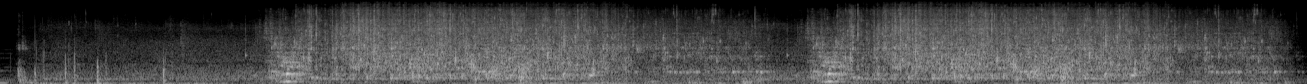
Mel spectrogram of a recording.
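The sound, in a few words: toilet flushing in the video game Darkenstein 3D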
